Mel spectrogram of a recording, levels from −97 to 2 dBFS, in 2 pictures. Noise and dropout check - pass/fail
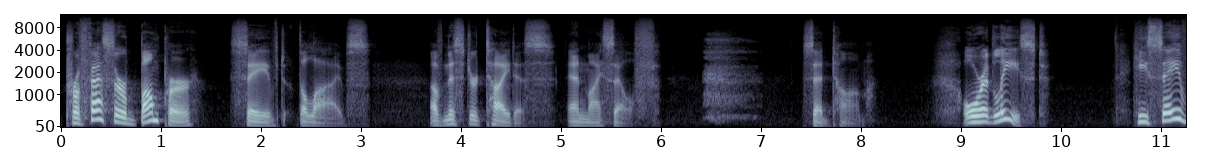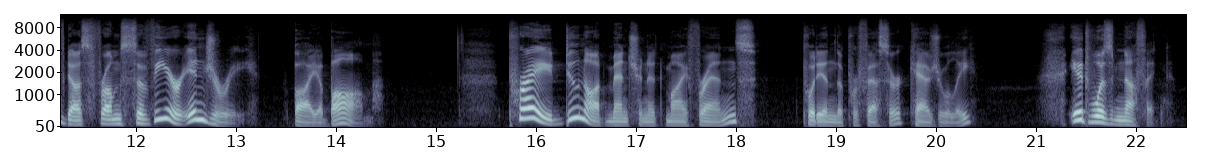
fail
